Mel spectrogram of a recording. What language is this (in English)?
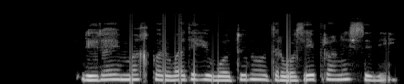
Pashto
